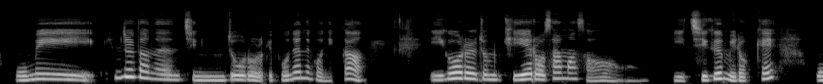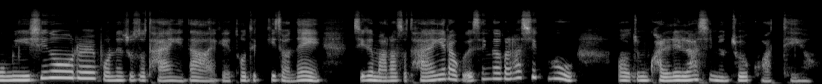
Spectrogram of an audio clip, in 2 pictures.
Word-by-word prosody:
몸이 220 0 +2
힘들다는 270 -8 +1
징조를 195 0 +1
이렇게 180 - -2
보내는 275 +9 -1
거니까 195 +4 -2 0.6
이거를 260 +6 +5
좀 225 -2 0
기회로 230 +3 +4
삼아서 180 - -3 0.5
'이 175 -2 -4
지금 220 +7 +3
이렇게 180 - 0 0.4
몸이 195 +1 +3
신호를 295 +3 +3
보내줘서 190 -1 -3
다행이다.' 170 0 -3
이게 170 -3 -10
더 185 - -3
늦기 200 +1 -7
전에 180 0 0 0.3
지금 190 0 +1
알아서 175 +1 -2
다행이라고 210 +5 -1
생각을 255 +5 -3
하시고 275 - 0 0.4
어 185 -1 -1
좀 185 +1 -1
관리를 185 +2 +2
하시면 195 -5 -1
좋을 180 -3 -1
것 190 - -23
같아요. 160 +1 -10
200 Hz, 305 characters per minute, -23 LUFS, 185-250 Hz, 0.6 s, 이거를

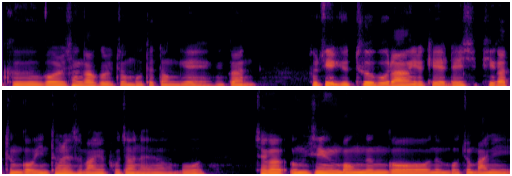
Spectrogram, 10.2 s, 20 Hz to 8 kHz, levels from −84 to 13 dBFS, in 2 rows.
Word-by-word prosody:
그걸 110 0 +2
생각을 135 -5 0
좀 100 0 -1
못했던 100 -2 -3
게 100 -7 -2
그니깐 100 -5 -2 0.5
솔직히 190 - +2
유튜브랑 155 - +3
이렇게 110 0 0
레시피 120 - -2
같은 145 -4 0
거 115 -3 0
인터넷에서 125 +7 -1
많이 95 0 -1
보잖아요. 90 -2 -4
뭐 95 -4 -3 0.5
제가 130 -2 +2
음식 125 +9 +2
먹는 135 - +2
거는 120 -2 +1
뭐 90 -2 -4
좀 115 +4 -3
많이 95 0 -1
115 Hz, 315 characters per minute, -23 LUFS, 100-130 Hz, 0.5 s, 유튜브랑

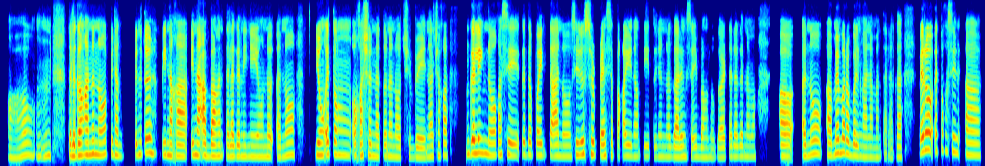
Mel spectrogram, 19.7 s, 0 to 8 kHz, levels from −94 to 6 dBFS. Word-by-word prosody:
Wow, 190 +5 -7
mm. 195 +2 -9 0.3
Talagang 200 +1 +6
ano 225 +1 +5
'no, 220 +1 +1
pinag 220 -5 -3 0.2
ano 210 +2 -1
'to? 255 +1 +7 0.2
Pinaka 205 -3 +2
inaabangan 205 -2 +5
talaga 195 0 -1
ninyo 190 0 -6
'yong 185 - -7
no 185 - 0
ano, 210 +5 -3 0.4
'yong 215 0 +4
itong 215 -3 -2
okasyon 205 -1 0
na 185 - -3
'to 200 +1 -6
na 195 - -4
Noche 180 0 -7
Buena. 175 +1 -3
'Tsaka 205 +2 -4 0.4
ang 235 - -6
galing 245 0 +7
'no? 210 -1 0
Kasi 215 -2 -1
'no, - - -9
to 225 - -4
the 225 - 0
point 215 +1 0
na 200 +1 +4
ano, 195 0 -7
sinusurpresa 220 -1 0
pa 190 - -1
kayo 195 0 0
ng 190 0 -8
tito 185 -1 -10
niyo 185 0 -11
na 185 0 -9
galing 185 0 -1
sa 170 0 -7
ibang 175 -1 -8
lugar. 175 0 -6
Talaga 190 0 -6
namang 185 0 -12 0.5
ah, 195 -1 +3 0.2
ano, 225 +3 -2
ah, 215 - +3
memorable 235 -4 +1
nga 180 -1 -5
naman 175 -1 -10
talaga. 185 +2 -7 0.3
Pero 305 +4 +9
eto 290 +2 -2
kasi, 275 -3 -6 0.2
ah, 210 -1 -1
200 Hz, 175 wpm, -22 LUFS, 190-220 Hz, 0.5 s, Pero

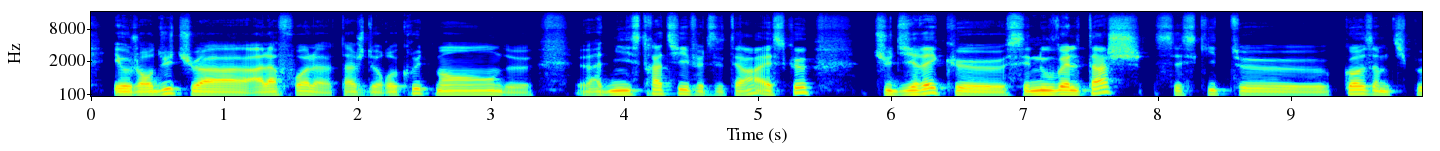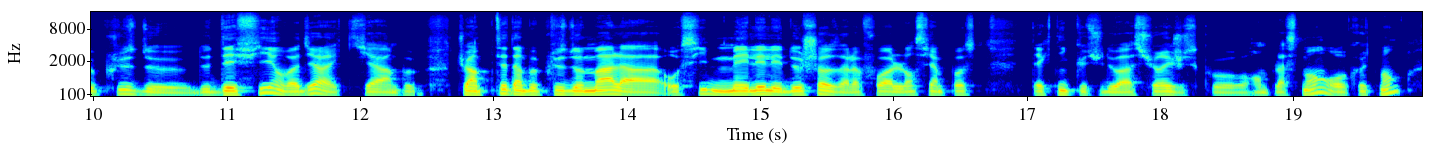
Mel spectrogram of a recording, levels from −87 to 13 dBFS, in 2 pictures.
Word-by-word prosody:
et 100 - +2
aujourd'hui 100 +8 +3
tu 115 -7 0
as, 95 -2 +4
à 90 - +3
la 100 +1 +3
fois 110 +1 -1
la 85 -4 -3
tâche 95 -3 -5
de 95 - -5
recrutement 110 +1 -1
de, 85 -4 -7 0.3
heu, - - -7
administratif 115 +4 0
et 100 - -4
cetera. 95 0 -2
Est-ce - - -1
que 165 0 +1 0.4
tu 115 - -1
dirais 120 +9 +5
que 100 -9 +1
ces 105 - -3
nouvelles 120 +1 +6
tâches, - - +2
c'est - - -9
ce - - -10
qui 120 - -5
te 100 -4 -3
cause 130 -1 +3
un 105 - 0
petit 100 - -12
peu 110 - -6
plus 120 +2 -6
de 85 -5 -5
de 95 +2 -6
défis, 110 - +1
on 135 - -1
va 100 0 +1
dire, - - +1
et 90 - -4
qui - - -9
a 95 -2 0
un 90 - -5
peu 100 +1 -10 0.3
tu 120 - 0
as 105 - +6
peut-être 135 +4 -1
un 115 - +4
peu 110 -1 -1
plus 115 +1 -4
de 110 - +3
mal 120 +3 +6
à 90 -2 +3
aussi 130 +6 -3
mêler 110 +1 +4
les 110 -5 +4
2 110 +3 0
choses 105 -3 +1
à 90 - -2
la 90 - -3
fois? 100 +3 -1
L'ancien 100 +1 -4
poste 105 -1 -7 0.4
technique 105 +2 -3
que 100 - -7
tu 95 - -12
dois 95 -1 +1
assurer 105 +2 -3
jusqu'au 85 -1 -9
remplacement, 85 0 -4
au 95 - 0
recrutement 125 - -5
105 Hz, 215 wpm, -25 LUFS, 95-115 Hz, 0.4 s, nouvelles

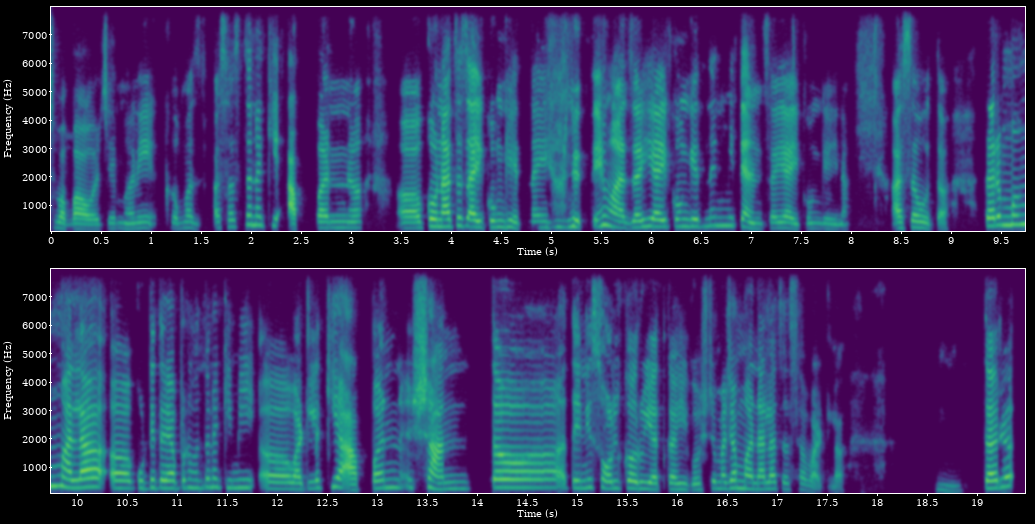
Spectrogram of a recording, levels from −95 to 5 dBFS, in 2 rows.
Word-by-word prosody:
स्वभावाचे 180 -2 -3
म्हणे 190 +2 -6 0.2
क 195 - -14
म 210 - -9 0.3
असं 240 +3 -9
असतं 320 +7 -5
ना 310 - -2
की 265 - -4
आपण 215 0 0 0.5
अ, 200 +1 0
कोणाचंच 260 +2 +5
ऐकून 230 -1 +4
घेत 230 -3 -4
नाही 220 0 -6
म्हणजे 245 0 -1
ते - - +3
माझंही 225 +4 +3
ऐकून 250 +1 +2
घेत 255 0 0
नाही 285 +2 -11
आणि 290 - -9
मी 285 - -9
त्यांचंही 200 +2 0
ऐकून 185 0 -2
घेईना. 175 -3 -13 0.5
असं 205 +3 -2
होतं. 200 -3 -6 0.4
तर 280 +2 +5
मग 325 +2 0 0.2
मला 290 +2 +8
अ, 265 0 +3
कुठेतरी 270 +1 -1
आपण 265 +2 -1
म्हणतो 280 +1 -8
ना 305 - -6
की 280 - -10
मी 285 0 -7
अ, - - -4 0.2
वाटलं 230 +4 -1
की 315 - -4
आपण 260 +8 0 0.2
शांततेने 285 +4 +1
सॉल्व्ह 260 -2 -3
करूयात 240 -3 +1
काही 220 -1 -3
गोष्टी 215 +4 -8
माझ्या 245 +2 -1
मनालाच 240 -1 -1
असं 220 - -12
वाटलं. - - -10 1.0
हं. 185 -4 -23 0.3
तर 270 +4 +6
अ - - +1
245 Hz, 165 wpm, -22 LUFS, 210-275 Hz, 1.0 s, मला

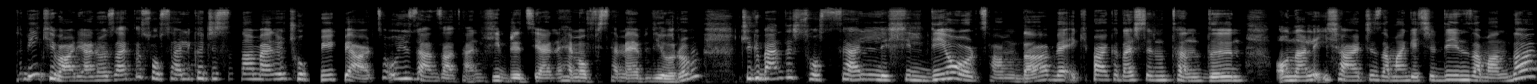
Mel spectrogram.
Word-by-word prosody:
Tabii 430 +5 -3
ki 280 - +1
var, 170 0 +2
yani, 180 +1 -2
özellikle 220 - -2
sosyallik 250 -4 -2
açısından 255 -2 -2
bence 235 +2 +1
çok 245 -3 -3
büyük 225 +1 -2
bir - - +4
artı. 315 - -3
O 245 - -4
yüzden, 265 -10 0
zaten, 150 0 -4
hibrit, 155 -4 0
yani 155 -1 0
hem 165 -1 -2
ofis, 160 +1 +1
hem 160 -1 -7
ev 145 0 0
diyorum. 150 - +1 0.4
Çünkü 280 +1 +1
bende 270 +5 +2
sosyalleşildiği 220 - 0
ortamda 190 - +1
ve 205 - +2
ekip 205 +2 -3
arkadaşlarını 205 -1 +1
tanıdığın, 180 -2 +2 0.3
onlarla 185 +2 +3
iş - - 0
harici 185 +1 +1
zaman 180 -2 -1
geçirdiğin 195 +4 +1
zaman 165 -3 -1
da, 340 +7 +3
205 Hz, 145 wpm, -24 LUFS, 175-245 Hz, 0.4 s, bir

